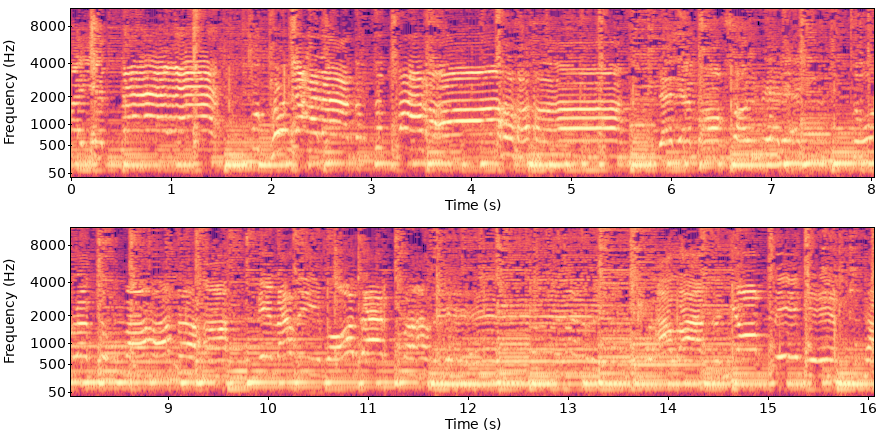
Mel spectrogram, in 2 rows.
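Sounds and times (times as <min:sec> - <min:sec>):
acoustic guitar accompaniment: 0:00.0 - 0:16.0
woman singing: 0:00.0 - 0:16.0.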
